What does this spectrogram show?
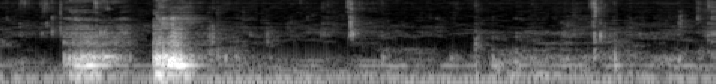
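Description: A person chewing a mouthful of corn on the cob. There are two short throaty vocal sounds through the full mouth, about half a second and a second in, the second louder, then quieter chewing with a few small clicks.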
